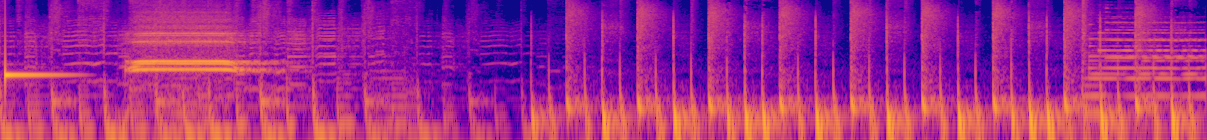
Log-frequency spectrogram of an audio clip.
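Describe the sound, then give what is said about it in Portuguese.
Train departing: a short steady whistle tone and then a longer, chordal horn blast, followed by a regular rhythmic chugging that continues to the end, with a bright harmonic whistle chord returning near the close. “Atenção passageiros, o Expresso Retrô está prestes a partir.”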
